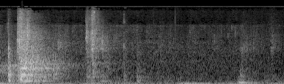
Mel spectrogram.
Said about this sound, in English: front door is open.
